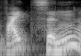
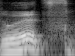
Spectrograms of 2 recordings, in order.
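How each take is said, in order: First: It is said in Standard German. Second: It is said in Bavarian dialect. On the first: "the German word is Weizen" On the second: "the Bavarian pronunciation is Witz"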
